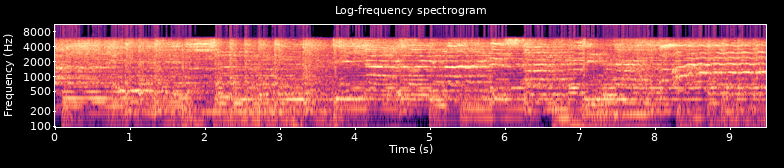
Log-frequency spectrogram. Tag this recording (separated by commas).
Choir, Male singing, Music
